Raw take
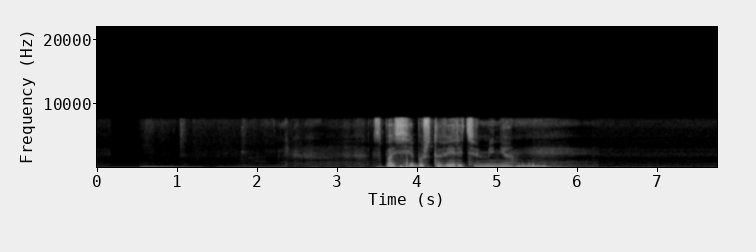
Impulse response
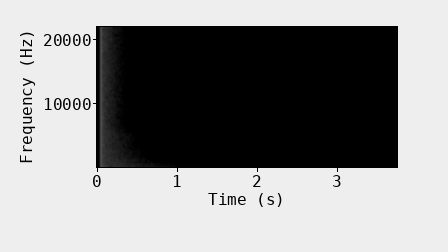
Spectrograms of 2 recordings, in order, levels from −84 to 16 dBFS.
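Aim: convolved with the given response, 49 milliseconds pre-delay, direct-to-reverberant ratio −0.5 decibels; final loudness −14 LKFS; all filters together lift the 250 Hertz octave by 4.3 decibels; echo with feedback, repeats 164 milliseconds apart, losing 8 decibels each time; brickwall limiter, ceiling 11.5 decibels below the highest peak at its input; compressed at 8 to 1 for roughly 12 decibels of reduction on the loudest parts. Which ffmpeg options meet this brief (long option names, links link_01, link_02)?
-filter_complex "[0:a]equalizer=frequency=250:width_type=o:gain=6,acompressor=threshold=-27dB:ratio=8,alimiter=level_in=3.5dB:limit=-24dB:level=0:latency=1,volume=-3.5dB,aecho=1:1:164|328|492|656|820:0.398|0.159|0.0637|0.0255|0.0102,asplit=2[link_01][link_02];[1:a]atrim=start_sample=2205,adelay=49[link_03];[link_02][link_03]afir=irnorm=-1:irlink=0,volume=3dB[link_04];[link_01][link_04]amix=inputs=2:normalize=0,volume=19.5dB"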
